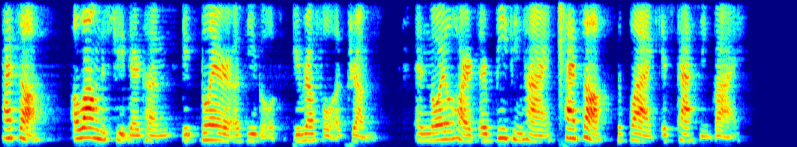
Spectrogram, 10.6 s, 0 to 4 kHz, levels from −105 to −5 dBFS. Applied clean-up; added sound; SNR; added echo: neural mask model DeepFilterNet 3.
